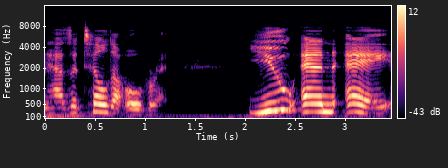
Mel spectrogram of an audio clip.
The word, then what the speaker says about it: una: U-N-A is pronounced una. U-N with a tilde A is uña.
